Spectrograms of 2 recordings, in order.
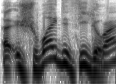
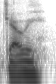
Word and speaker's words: Joy de Vigo: Ah, Joy de Vigo. Yeah. Okay. Joy. Joey.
